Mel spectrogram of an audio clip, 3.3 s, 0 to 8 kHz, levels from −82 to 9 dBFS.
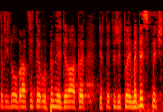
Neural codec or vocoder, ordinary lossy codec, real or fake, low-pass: codec, 16 kHz, 0.5 kbps, X-Codec, HuBERT features, trained on balanced general audio; MP3, 24 kbps; fake; 7.2 kHz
